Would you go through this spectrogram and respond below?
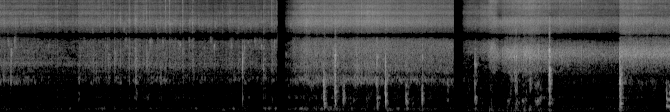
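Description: Garlic sizzles steadily in a little cooking oil, a dense continuous crackle and hiss with scattered pops and two brief dropouts, heard alone at close range while sautéing string beans with sweet potato leaves.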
